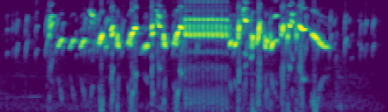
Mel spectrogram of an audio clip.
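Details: Goldfinch singing to teach its chicks to sing: a fast, high twittering run of chirps and short notes, broken mid-way by a dry, buzzy rapid trill, then more tumbling twitters before stopping abruptly; no other sounds.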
